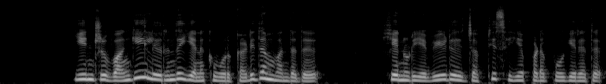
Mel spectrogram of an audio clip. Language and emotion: Tamil, sad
